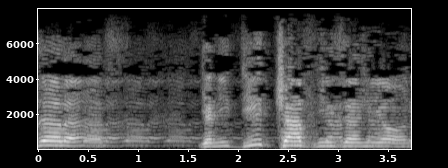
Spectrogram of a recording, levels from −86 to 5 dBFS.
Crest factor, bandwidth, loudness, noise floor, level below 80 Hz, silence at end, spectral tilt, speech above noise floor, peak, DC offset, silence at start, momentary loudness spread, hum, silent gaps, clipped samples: 16 dB; 7.4 kHz; -16 LUFS; -36 dBFS; -58 dBFS; 0 s; -4.5 dB/octave; 21 dB; 0 dBFS; under 0.1%; 0 s; 21 LU; none; none; under 0.1%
